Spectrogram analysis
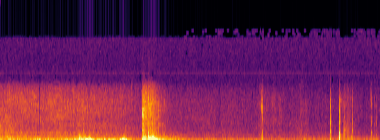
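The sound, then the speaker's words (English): Gusty typhoon wind roars and buffets, then a house door on the lee side is closed with a solid thud, followed by a few faint latch clicks and rattles as the wind noise eases. “I wouldn't have dared open this door if I hadn't been. I think I better close it.”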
